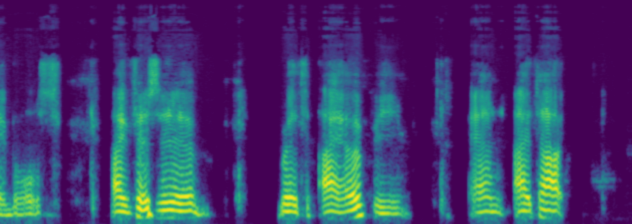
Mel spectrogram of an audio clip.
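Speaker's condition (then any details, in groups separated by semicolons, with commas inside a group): Head and neck cancer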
